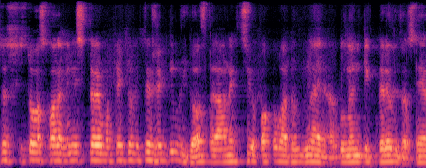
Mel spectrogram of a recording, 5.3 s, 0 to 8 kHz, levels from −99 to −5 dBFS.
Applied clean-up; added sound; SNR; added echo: neural mask model DeepFilterNet 3.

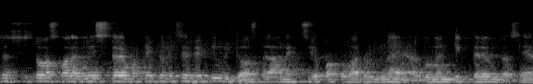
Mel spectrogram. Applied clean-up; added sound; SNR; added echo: neural separator model SepFormer DNS4.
